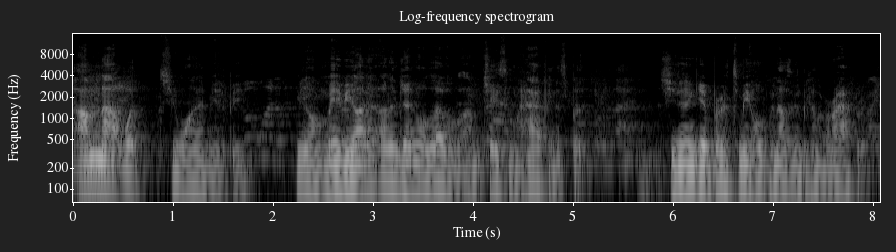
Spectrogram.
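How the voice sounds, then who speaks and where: Very deep and low, a man's voice runs at a very fast pace with fairly even intonation. Audible room echo and noticeable background noise surround it. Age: 30s. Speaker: rapper and spoken-word artist. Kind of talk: documentary interview.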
